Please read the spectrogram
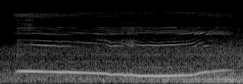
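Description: A man's voice making one long wordless sung "ooh", its pitch sagging slowly and then rising near the end.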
